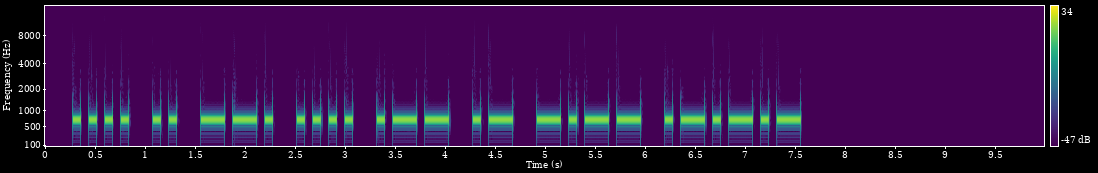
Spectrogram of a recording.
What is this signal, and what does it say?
Morse code, heard as a keyed tone, about 15 wpm, 700 Hz. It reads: HIGHWAY.
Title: Sentences from Top 1400 Words 15wpm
